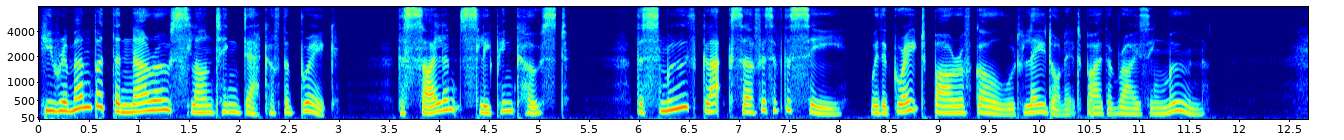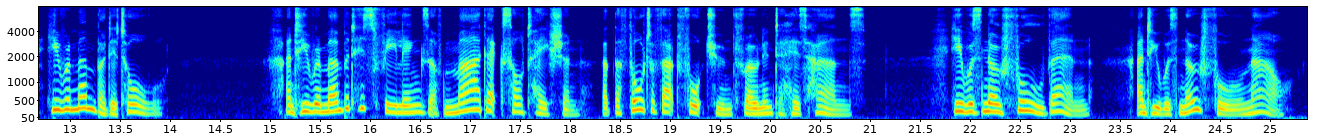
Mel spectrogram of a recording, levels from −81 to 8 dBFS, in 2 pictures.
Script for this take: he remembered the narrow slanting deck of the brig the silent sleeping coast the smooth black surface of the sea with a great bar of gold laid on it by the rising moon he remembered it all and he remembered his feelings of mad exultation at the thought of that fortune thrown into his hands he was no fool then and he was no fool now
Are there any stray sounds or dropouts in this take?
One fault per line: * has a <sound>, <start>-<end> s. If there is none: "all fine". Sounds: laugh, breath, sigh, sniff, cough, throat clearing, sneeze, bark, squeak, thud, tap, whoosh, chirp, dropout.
all fine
